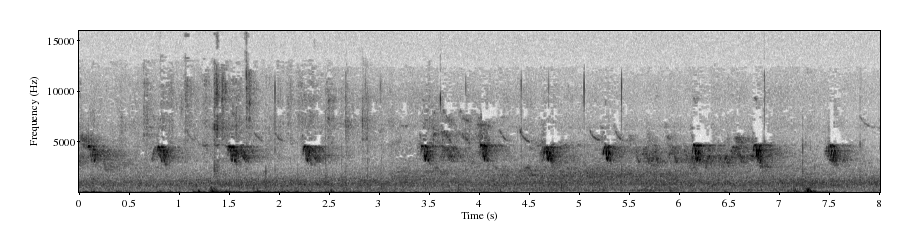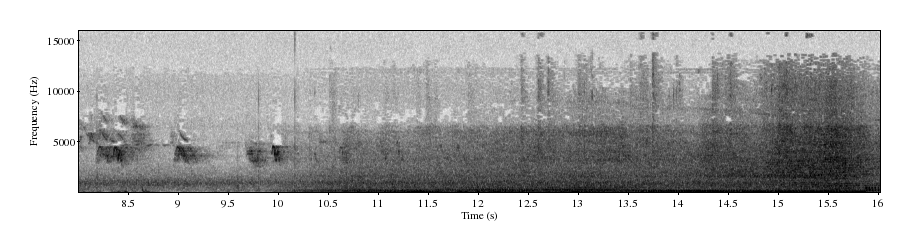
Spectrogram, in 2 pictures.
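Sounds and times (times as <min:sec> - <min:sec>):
low background rumble: 0:10.1 - 0:14.7.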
